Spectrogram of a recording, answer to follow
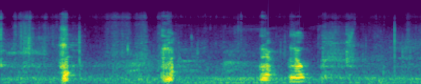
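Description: A man grunting with effort four times as he pushes against a dented steel trailer fender to try to force the dent out.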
